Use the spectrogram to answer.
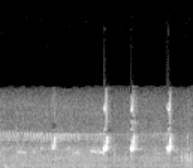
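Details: Harlequin quail call played back during an April sunset safari drive in South Africa: sharp, high, metallic notes, three strong ones about every third to half second, over faint background hiss.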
